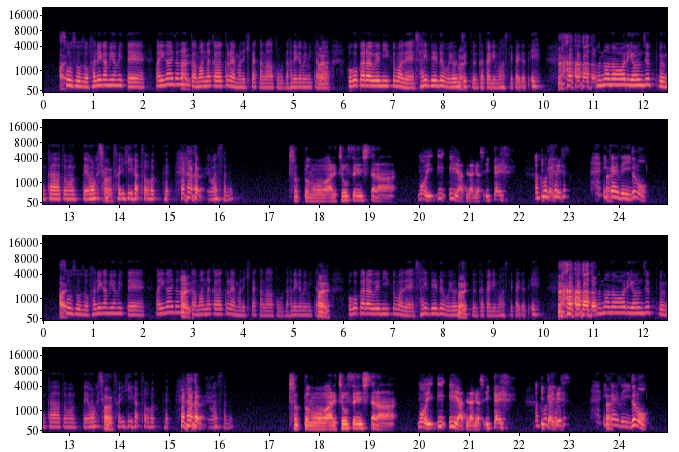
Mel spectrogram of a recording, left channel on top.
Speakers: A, on the left; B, on the right.
A: そうそうそう、
B: はい、
A: 貼り紙を見て、あ、意外となんか真ん中くらいまで来たかなと思って貼り紙見たら、
B: はい、はい、
A: ここから上に行くまで最低でも40分かかりますって書いてあって、
B: はい。
A: え、
B: <laughs> は
A: この登り40分かと思って、もうちょっといいやと思って
B: い <laughs>
A: 書いてましたね。
B: ちょっともう、あれ、挑戦したら、もういい、いいやってなりました。一回、<laughs>
A: あ、本当に
B: 一回です。
A: <laughs> 一回でいい。
B: はい。でも、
